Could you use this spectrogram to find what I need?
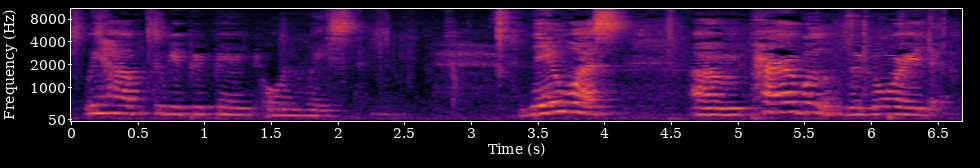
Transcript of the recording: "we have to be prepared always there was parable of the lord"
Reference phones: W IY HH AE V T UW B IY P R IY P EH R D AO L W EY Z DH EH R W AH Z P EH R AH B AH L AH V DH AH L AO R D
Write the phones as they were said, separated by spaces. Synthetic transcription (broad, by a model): W IY HH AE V T UW B IY P R IY P EH R D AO N W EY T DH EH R W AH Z P EH R AH B AH L AH V DH AH L AO R D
